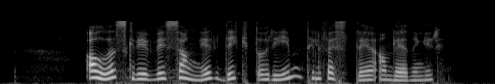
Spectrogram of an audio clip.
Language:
Norwegian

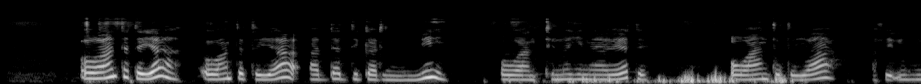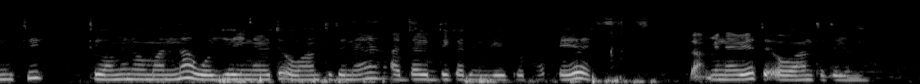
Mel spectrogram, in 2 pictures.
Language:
Sidamo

